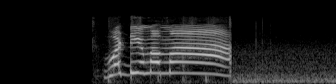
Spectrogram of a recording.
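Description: A young child shouts loudly nearby.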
